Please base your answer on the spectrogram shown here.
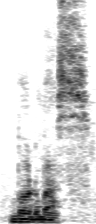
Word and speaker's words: BODMAS: সেই সূত্রটা হলো, নিয়মটা হচ্ছে BODMAS, বদমাস। এটাকে অনেক সময় বাংলায় বদমাস উচ্চারণ করা হয় বাচ্চাদের বোঝানোর জন্য, বদমাস।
